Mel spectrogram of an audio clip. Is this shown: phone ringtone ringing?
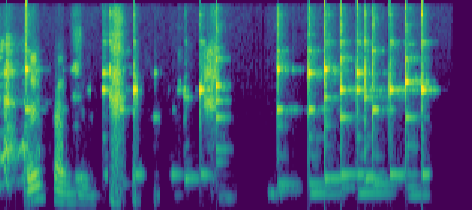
yes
